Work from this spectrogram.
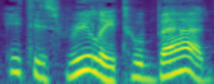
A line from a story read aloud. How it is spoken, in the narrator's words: exclaimed Zixi with vexation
